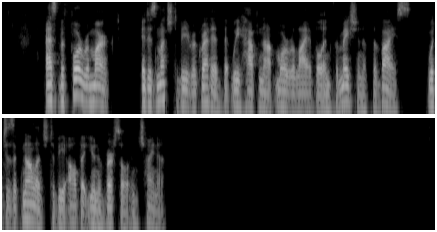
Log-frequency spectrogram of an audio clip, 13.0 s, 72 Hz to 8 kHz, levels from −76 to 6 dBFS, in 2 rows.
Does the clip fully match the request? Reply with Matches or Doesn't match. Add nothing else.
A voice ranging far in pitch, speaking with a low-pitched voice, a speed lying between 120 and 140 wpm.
Doesn't match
